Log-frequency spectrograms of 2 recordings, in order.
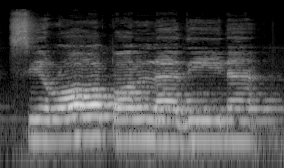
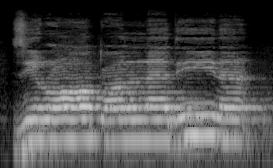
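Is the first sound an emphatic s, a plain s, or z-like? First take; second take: plain s; z-like. First: The first sound is a plain, light s. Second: The first sound is blended toward a z. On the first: "dengan sin" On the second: This is a third accepted reading. "al-ismam fi shad, yakni seperti zaid"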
